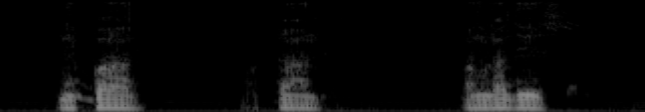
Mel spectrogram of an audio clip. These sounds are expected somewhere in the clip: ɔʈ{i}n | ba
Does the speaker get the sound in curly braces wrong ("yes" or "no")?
yes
